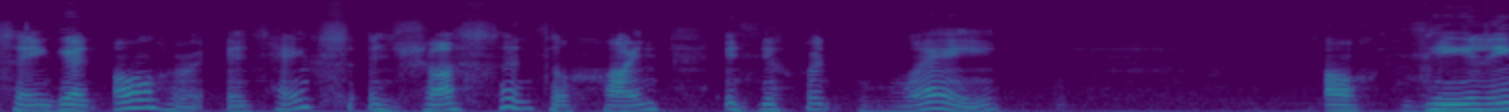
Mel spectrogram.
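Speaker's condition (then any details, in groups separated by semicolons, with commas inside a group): Head and neck cancer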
